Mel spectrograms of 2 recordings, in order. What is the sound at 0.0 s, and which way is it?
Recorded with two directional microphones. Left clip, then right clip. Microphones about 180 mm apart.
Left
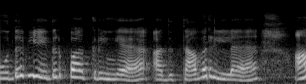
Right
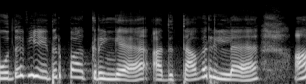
A woman's voice, 45° right (ahead or behind).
